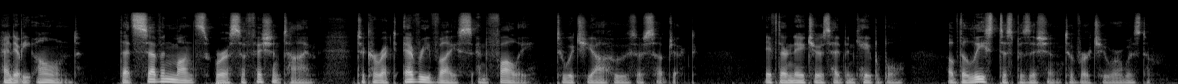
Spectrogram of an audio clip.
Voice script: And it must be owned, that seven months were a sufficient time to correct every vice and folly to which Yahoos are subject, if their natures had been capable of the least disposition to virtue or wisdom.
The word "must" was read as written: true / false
false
